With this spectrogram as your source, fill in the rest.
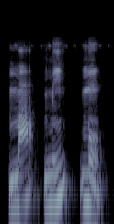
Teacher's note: ঠোট থেকে উচ্চারিত হবে। তবে একটু সামনে অর্থাৎ শুকনা অংশ থেকে উচ্চারিত হবে।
